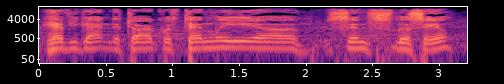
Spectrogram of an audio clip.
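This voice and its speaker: A man's voice: fairly high pitch, steady tone, normal speed. An American man working as a radio host, conducting an interview. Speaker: radio host and fair reporter.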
